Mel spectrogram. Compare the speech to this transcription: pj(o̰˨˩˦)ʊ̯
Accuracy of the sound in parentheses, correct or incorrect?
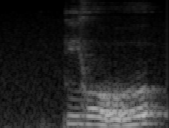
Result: correct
